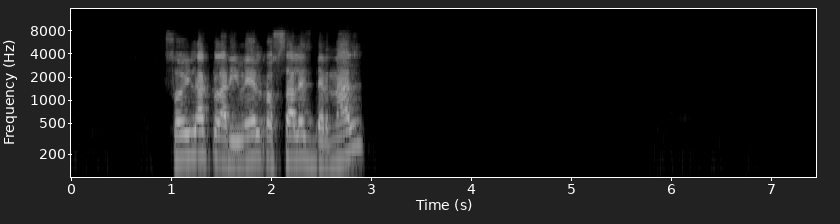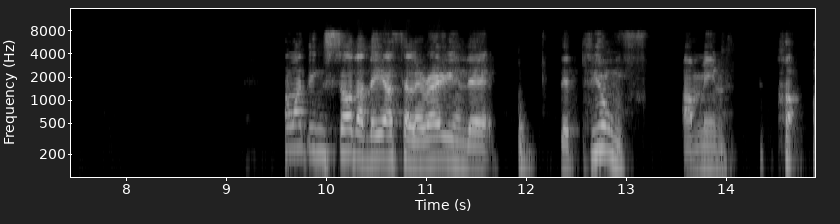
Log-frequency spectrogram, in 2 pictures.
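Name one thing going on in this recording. A man speaks with animation over an online call, in short bursts with pauses.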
